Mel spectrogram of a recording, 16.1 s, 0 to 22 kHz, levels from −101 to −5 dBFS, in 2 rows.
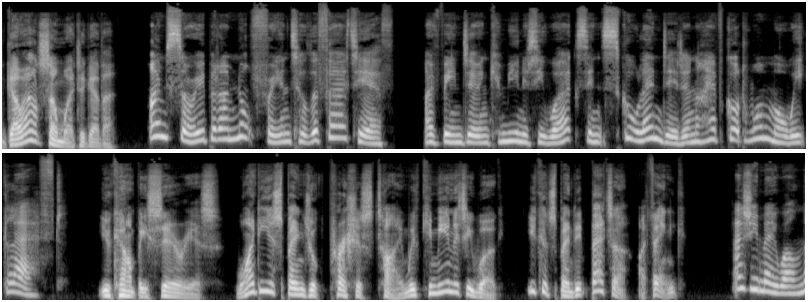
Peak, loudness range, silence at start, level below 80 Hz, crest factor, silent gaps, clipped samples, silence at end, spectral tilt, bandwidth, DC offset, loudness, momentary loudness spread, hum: -6 dBFS; 3 LU; 0 s; -56 dBFS; 20 dB; 3.94-4.20 s; under 0.1%; 0 s; -4.5 dB/octave; over 20 kHz; under 0.1%; -25 LUFS; 10 LU; none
